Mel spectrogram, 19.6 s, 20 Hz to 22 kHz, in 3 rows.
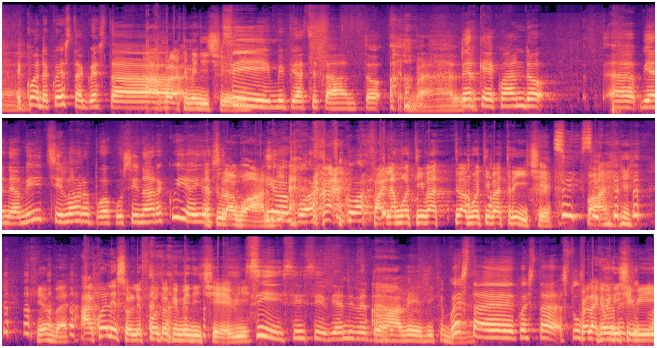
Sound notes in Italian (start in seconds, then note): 4.0 schiarire la voce; 9.7 risate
